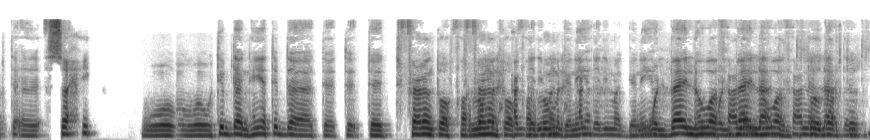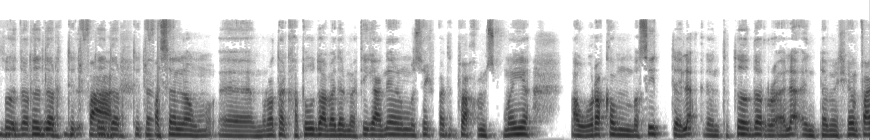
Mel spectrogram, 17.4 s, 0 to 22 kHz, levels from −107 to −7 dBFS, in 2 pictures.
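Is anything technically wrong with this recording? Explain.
Yes. From 4.64 to 10.28 s, a copy about 5 dB quieter trails about 0.7 s behind and cuts in and out abruptly. This is a doubled audio track, likely from a second, slower capture path.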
